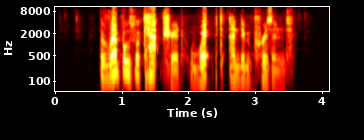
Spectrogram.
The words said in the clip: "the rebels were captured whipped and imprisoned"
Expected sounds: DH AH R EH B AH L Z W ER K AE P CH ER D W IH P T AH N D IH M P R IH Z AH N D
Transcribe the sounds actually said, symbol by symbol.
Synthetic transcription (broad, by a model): DH AH R EH B AH L Z W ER K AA P CH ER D W IH P T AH N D IH M P R IH Z AH N D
